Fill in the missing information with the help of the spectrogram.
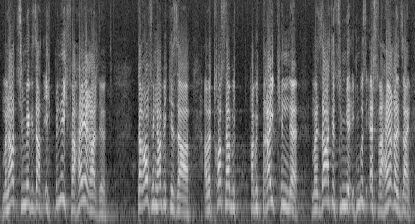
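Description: Very high-voiced man, stumbling appeal. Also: lively intonation, a bit bright. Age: 30s. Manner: halting, stumbling, restarts and repeats words. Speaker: father of three speaking at a public forum. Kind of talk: unscripted public appeal. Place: outdoor public square.

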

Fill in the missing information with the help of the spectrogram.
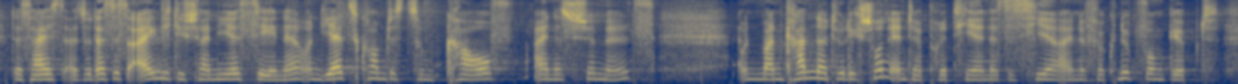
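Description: A woman's voice: on the low side, a little mellow. Woman explaining a story scene. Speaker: literature discussant. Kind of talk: analytical discussion.

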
